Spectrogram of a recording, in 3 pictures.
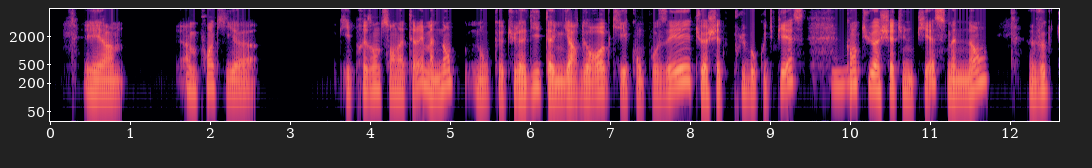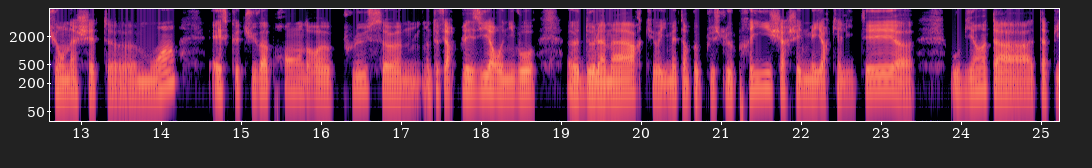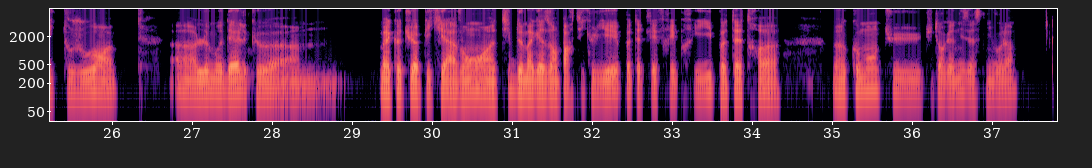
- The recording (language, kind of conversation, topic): French, podcast, Tu t’habilles plutôt pour toi ou pour les autres ?
- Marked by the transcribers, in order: tapping; other background noise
